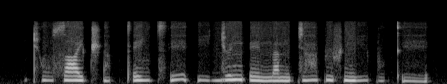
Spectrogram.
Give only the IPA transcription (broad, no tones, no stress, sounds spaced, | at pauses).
cʰ o̤ sˤ e t͡ʃʼ a̤ p tʼ e ʎ t͡sʼ e̤ ʔ i̤ ɟ ø n ʔ e n a n c a̤ p i f ɲ i̤ p o̤ kʼ e̤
